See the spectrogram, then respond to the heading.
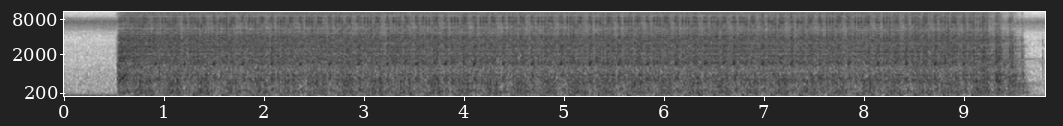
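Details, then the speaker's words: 1999 Suzuki Quad Runner LT 160 ATV dry compression test: quick, light, even cranking without firing, reading only 60 (psi); wet test with oil in the cylinder to follow. "that's a dry compression check it came in at 60 I'm going to follow up with a wet compression check just to see how she's doing"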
